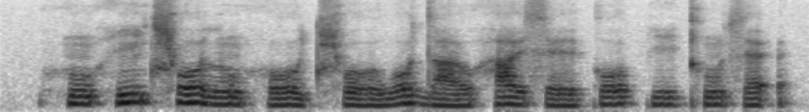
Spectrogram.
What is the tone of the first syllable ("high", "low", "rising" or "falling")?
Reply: low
